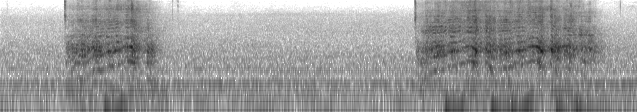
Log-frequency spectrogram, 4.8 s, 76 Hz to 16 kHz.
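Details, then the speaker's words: 1974 Yamaha TX500 twin revived after 20+ years: two one-second cranking bursts with uneven chuffs but no catch. Spark confirmed; it started soon after, and the carbs and valves still need work. "Come on. It does have a choke. Come on. It's trying. It's starting to pull fuel. It's trying."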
